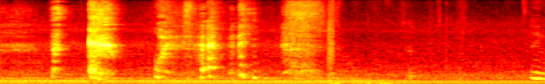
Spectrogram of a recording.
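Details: Adult with a nasal feeding tube that slipped out a couple of inches, while trying to reinsert it: several abrupt, noisy bursts of coughing and uncontrollable sneezing, with catches of breath between them.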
